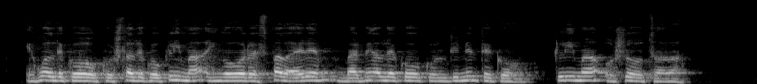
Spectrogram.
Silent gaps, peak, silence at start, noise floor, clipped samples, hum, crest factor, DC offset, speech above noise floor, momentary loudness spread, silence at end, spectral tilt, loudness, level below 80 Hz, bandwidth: none; -6 dBFS; 0.25 s; -74 dBFS; under 0.1%; none; 14 dB; under 0.1%; 53 dB; 9 LU; 0.7 s; -9.5 dB/octave; -21 LUFS; -60 dBFS; 10 kHz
